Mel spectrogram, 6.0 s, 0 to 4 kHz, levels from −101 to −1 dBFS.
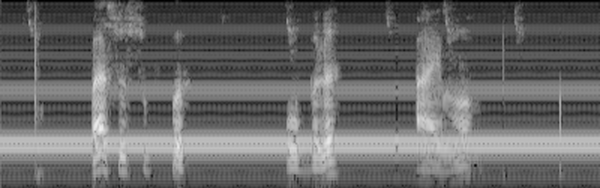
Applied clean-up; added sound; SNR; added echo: none; Telephone; 2 dB; none.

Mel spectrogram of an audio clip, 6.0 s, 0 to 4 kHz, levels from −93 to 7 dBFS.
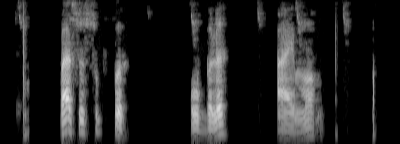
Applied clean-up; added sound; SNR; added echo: none; none; none; none.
